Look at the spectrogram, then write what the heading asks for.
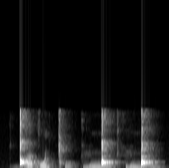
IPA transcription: ɡ͡ǃ æ˦ ɡ o˦˨ lʲ ǀʰ u˨˦ k i˨ ŋ͡ǃ e˨ ɡ h i˦ ŋ͡ǃ i˨

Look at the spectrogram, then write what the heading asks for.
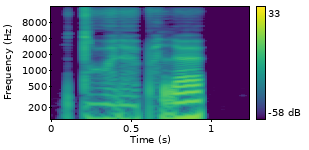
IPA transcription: tˤ æ̤ ɾ æ̤ pʰ r æ

